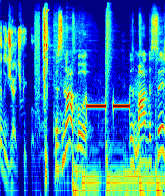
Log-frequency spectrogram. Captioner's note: beep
